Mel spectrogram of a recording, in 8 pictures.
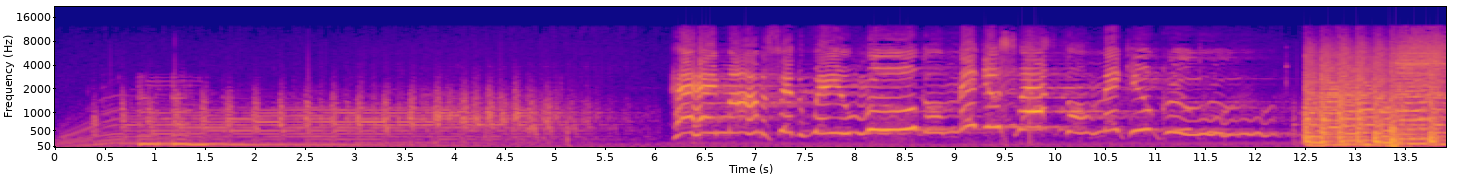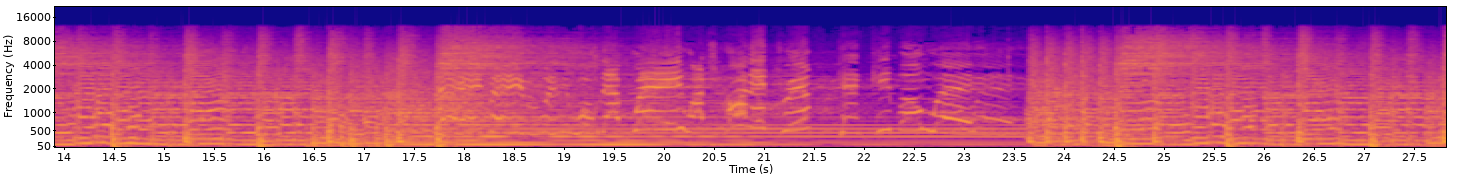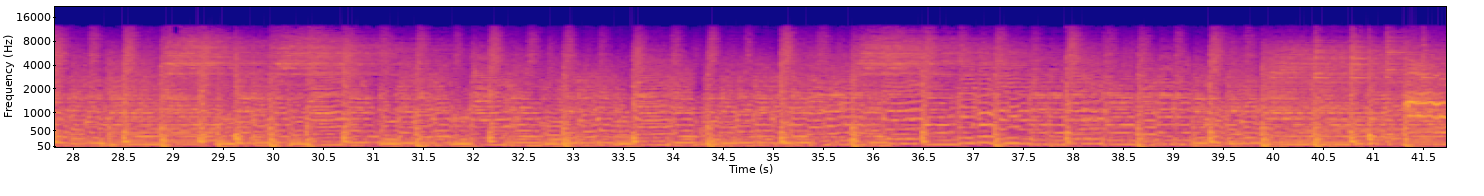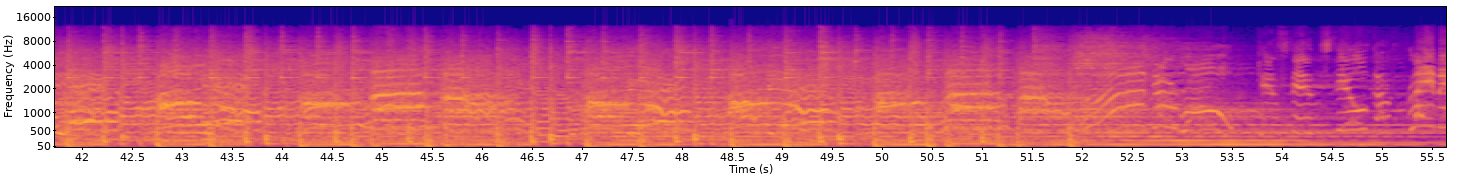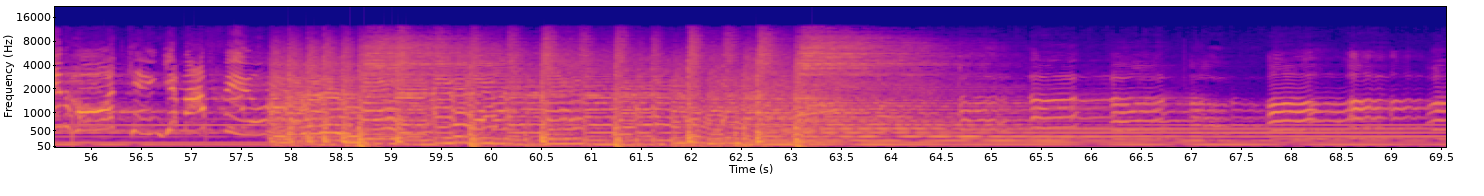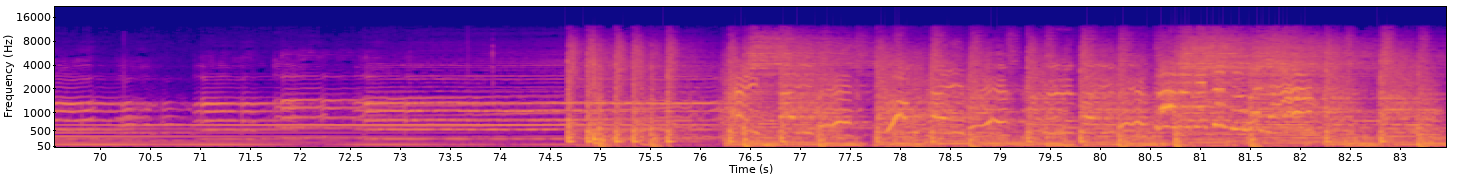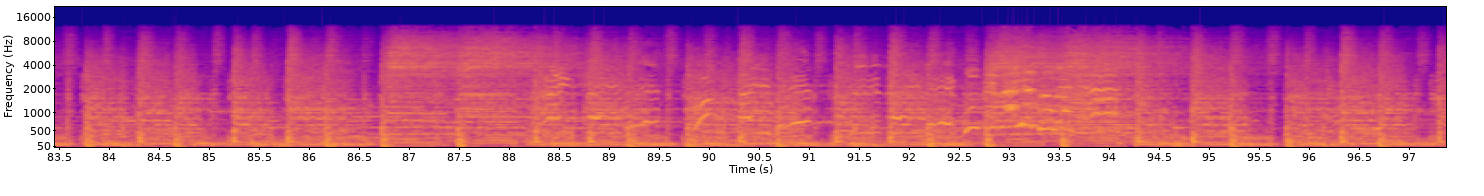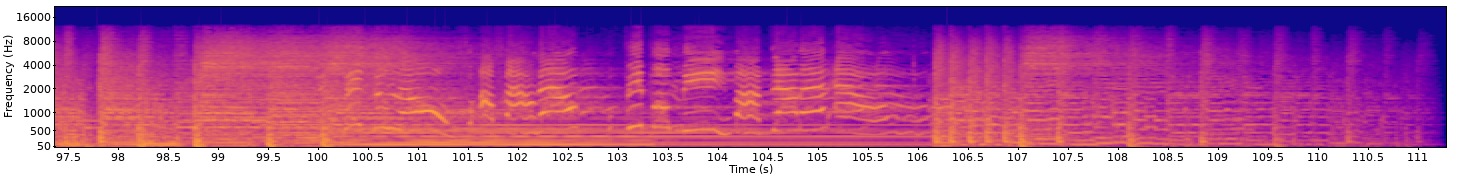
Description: Take a listen to the mp3 snippet I made of the Mono side.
